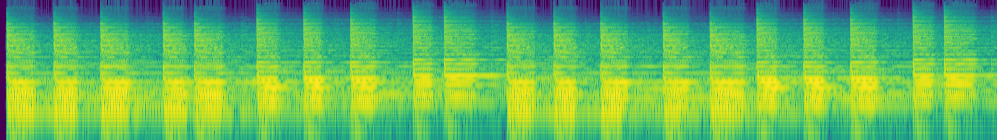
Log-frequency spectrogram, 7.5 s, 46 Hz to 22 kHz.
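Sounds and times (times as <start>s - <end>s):
synthesizer keys in EDM style: 0.1s - 7.4s.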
